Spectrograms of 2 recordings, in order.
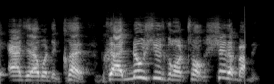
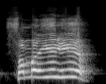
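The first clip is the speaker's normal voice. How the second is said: calling out; 7 semitones higher, 4 dB louder, faster than usual. Retold or imitated. Security guard calling out.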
